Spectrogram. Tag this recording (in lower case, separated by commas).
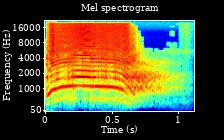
screaming, human voice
